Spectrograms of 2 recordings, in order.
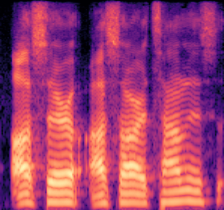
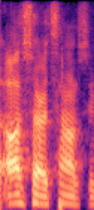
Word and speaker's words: Ausar Thompson: How do you say his name? Ausar Thomas. What's his name, man? Thompson, yeah. Yeah, Ausar Thompson, man.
